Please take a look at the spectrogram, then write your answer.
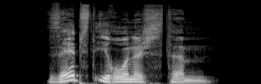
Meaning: strong dative masculine/neuter singular superlative degree of selbstironisch
- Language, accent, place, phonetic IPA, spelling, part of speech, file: German, Germany, Berlin, [ˈzɛlpstʔiˌʁoːnɪʃstəm], selbstironischstem, adjective, De-selbstironischstem.ogg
